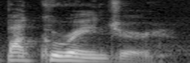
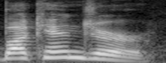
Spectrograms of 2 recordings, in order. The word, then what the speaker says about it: Boukenger: the name of the show I'm reviewing I pronounce it Baku Ranger I thought like I thought that's how you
